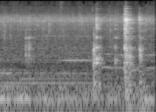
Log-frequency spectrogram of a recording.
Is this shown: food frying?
yes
